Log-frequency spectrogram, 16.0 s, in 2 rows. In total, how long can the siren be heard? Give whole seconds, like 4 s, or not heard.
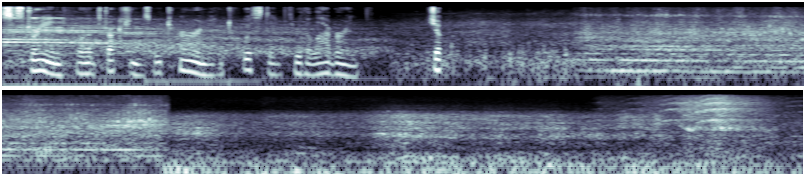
2 s.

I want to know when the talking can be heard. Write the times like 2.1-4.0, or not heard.
0.0-4.4.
